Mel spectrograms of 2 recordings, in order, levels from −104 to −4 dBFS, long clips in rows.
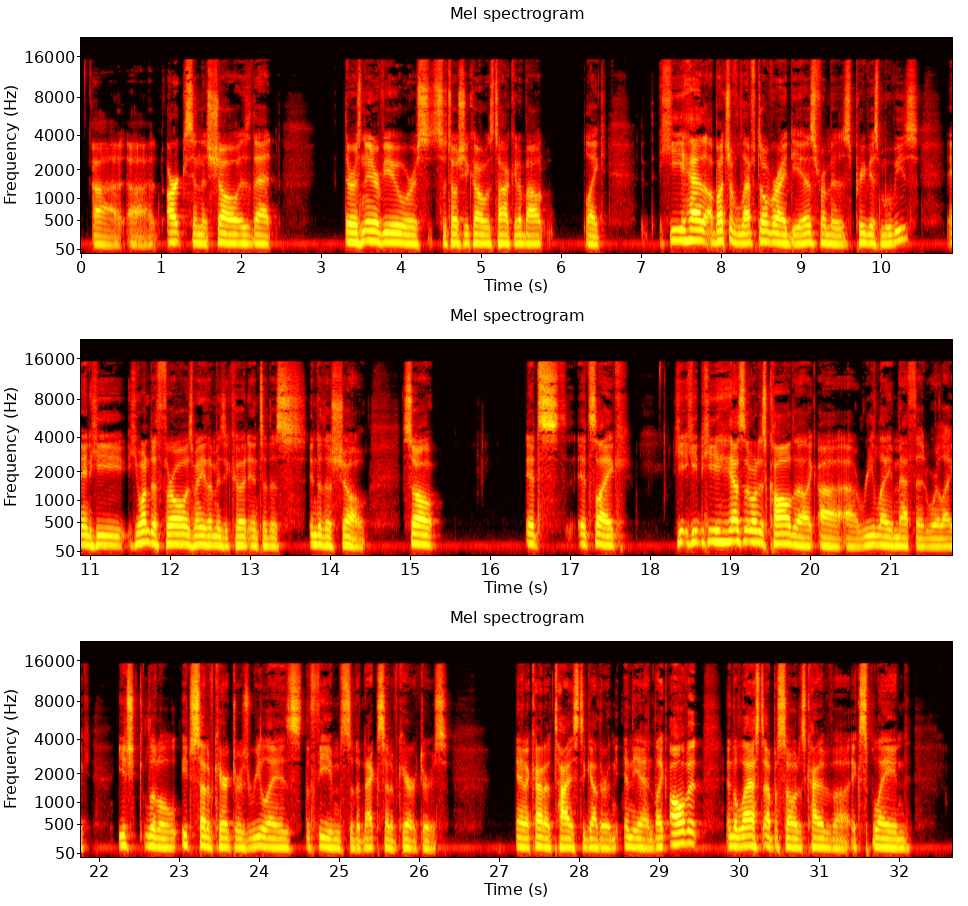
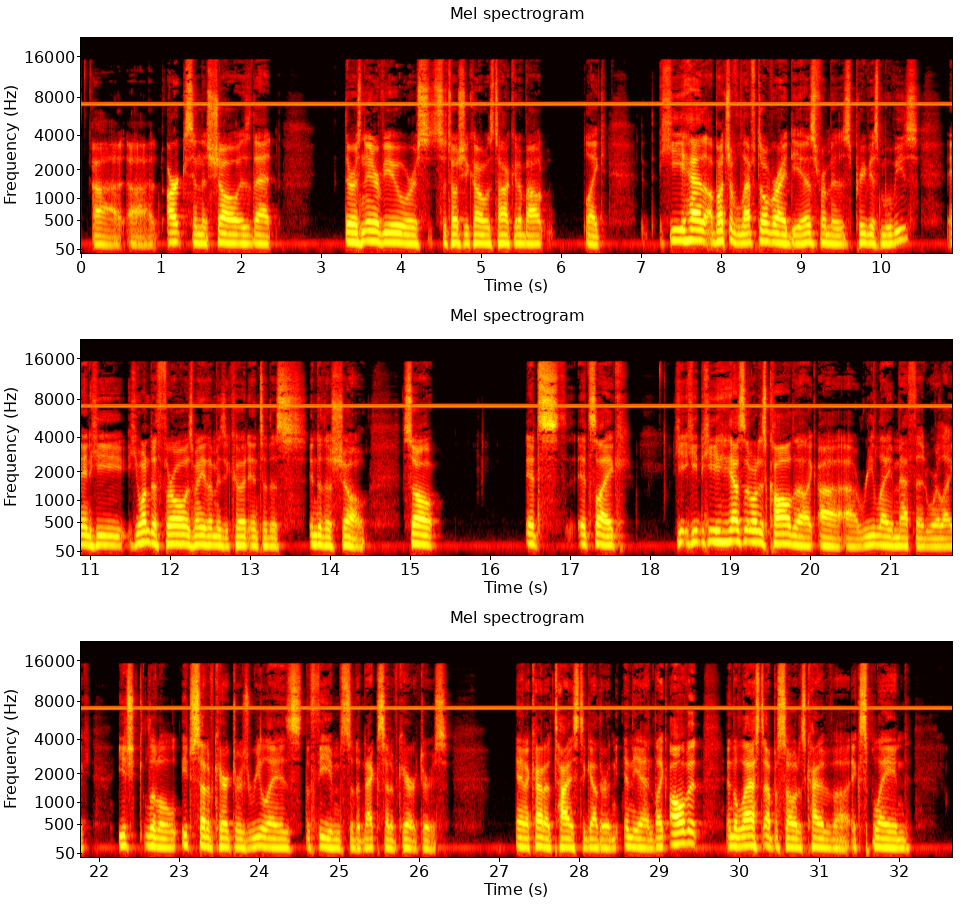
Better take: first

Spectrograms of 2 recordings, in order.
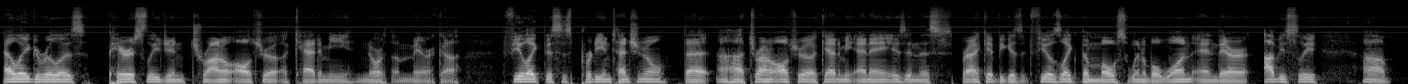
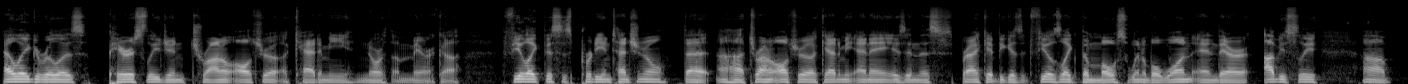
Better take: second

